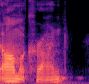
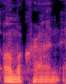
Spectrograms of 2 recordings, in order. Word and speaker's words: Omicron: Well, Omicron is O micron, like it's a micro O is Omicron, and the Omega is the mega O, the last, and it's a long O.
